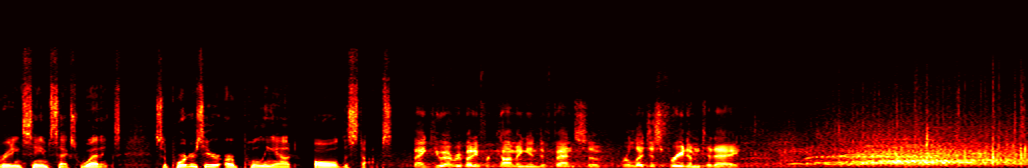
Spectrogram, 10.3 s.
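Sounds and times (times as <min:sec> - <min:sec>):
speech: 0:00.0 - 0:07.7
crowd applauding in rotunda: 0:07.4 - 0:10.2
whoops and cheers: 0:07.8 - 0:10.2.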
